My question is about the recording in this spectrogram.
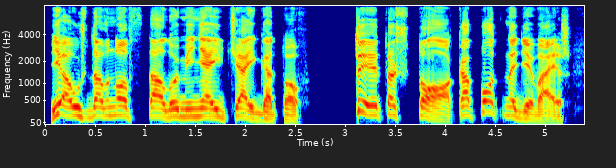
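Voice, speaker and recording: A man voicing a panicky middle-aged husband abroad, fretful and hurried, in a storybook reading. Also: fairly high pitch, very animated, bright, forceful tone, no echo, clean studio sound, pitched above the performer's own voice, full character voice. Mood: anxious, hurried.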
